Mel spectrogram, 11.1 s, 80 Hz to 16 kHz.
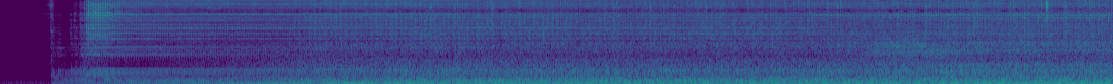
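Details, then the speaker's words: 1978 Gibson Air Sweep 5900 BTU window air conditioner with Tecumseh AE reciprocating compressor, started on low cool: steady hum with rhythmic scuffing about three times a second as the condenser fan blade rubs its shroud; the fan needs balancing. "the condenser fan is rubbing against the shroud unfortunately so I got to take this apart clean it out"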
